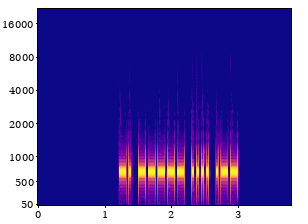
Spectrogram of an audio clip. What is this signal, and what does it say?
Morse code, heard as a keyed tone, about 30 wpm, 700 Hz. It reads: N0HW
